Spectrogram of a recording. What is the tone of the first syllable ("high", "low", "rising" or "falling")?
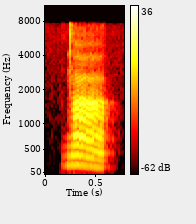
falling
